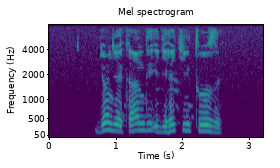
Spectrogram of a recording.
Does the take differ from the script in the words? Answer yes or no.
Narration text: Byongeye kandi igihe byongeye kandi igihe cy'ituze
yes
